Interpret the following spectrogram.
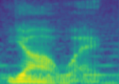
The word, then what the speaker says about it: Yahweh: but the takeaway is that the name was pronounced yahweh now that we have a likely name for god what what does the name yahweh mean semitic words including those in hebrew usually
